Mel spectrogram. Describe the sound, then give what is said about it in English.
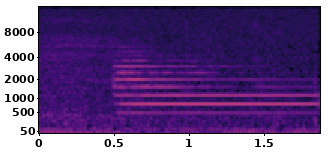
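A memorial bell chime rings out once in remembrance of loved ones, a soft single strike followed by bright, sustained ringing tones that hold steadily to the end. “And a final chime for all loved ones whom we hold close in our hearts and memories this day.”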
